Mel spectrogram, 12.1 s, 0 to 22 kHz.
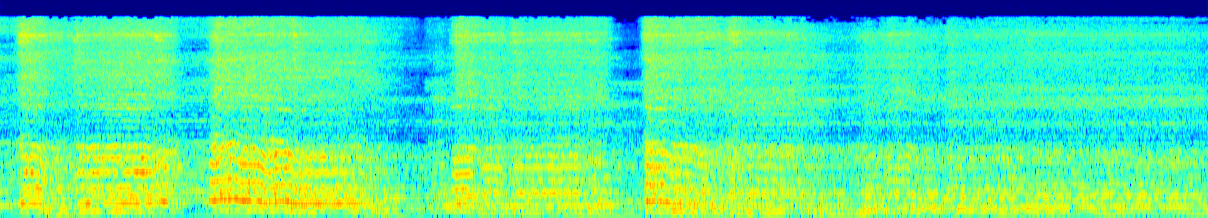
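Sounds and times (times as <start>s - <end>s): vocal chant with long wavering notes: 0.0s - 12.0s.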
